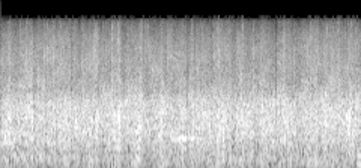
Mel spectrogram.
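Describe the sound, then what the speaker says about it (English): At an event honoring the Morial legacy, a large audience gives a strong round of applause for Richard Peddington, dense even clapping that stays loud and steady throughout. "I really want to ask you to give him a big round of applause."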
